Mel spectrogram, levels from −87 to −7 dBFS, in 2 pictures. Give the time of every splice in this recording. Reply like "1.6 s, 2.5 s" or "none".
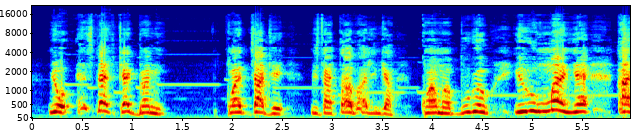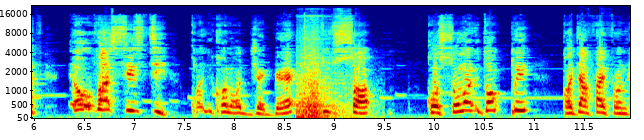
8.8 s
